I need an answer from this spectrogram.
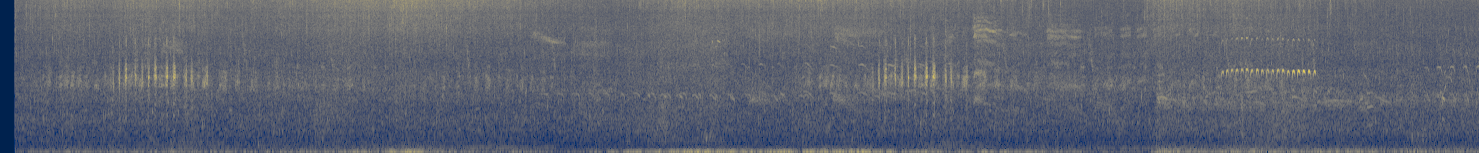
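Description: Waterbirds calling in a few separate bouts of quick, chattering notes over a steady background hiss.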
